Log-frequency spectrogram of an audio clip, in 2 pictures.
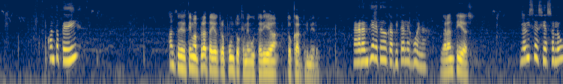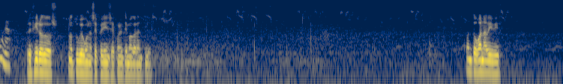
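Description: A woman speaks up nearby.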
